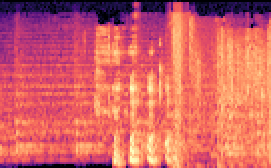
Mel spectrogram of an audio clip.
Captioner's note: laughs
